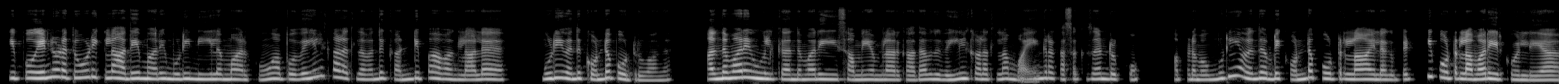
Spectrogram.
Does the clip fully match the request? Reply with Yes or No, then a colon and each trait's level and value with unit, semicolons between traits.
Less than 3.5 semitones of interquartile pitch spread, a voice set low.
No: average, 2.8 semitones; high, 245 Hz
